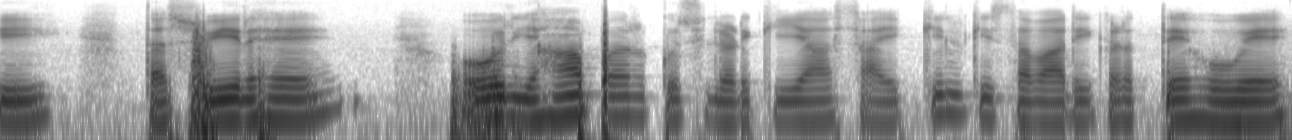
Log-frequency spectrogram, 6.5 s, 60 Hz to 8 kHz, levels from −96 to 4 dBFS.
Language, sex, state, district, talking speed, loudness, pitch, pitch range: Hindi, male, Uttar Pradesh, Hamirpur, 130 wpm, -24 LUFS, 120 Hz, 115-130 Hz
